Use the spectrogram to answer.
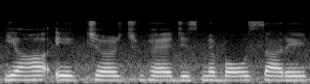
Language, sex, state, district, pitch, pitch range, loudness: Hindi, female, Chhattisgarh, Raipur, 195 Hz, 195-205 Hz, -13 LUFS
